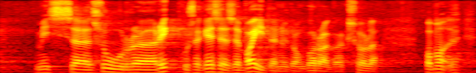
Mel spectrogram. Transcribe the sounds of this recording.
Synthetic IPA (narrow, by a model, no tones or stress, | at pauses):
missuːɾɾikːuseke̞se̞s̬epɑjd̪̥enyːd̪̥o̞ŋko̞rːɑɡ̥ɑeksole | ɑmɑ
